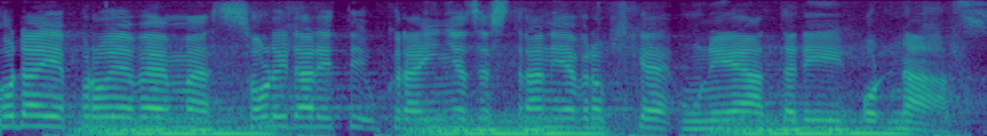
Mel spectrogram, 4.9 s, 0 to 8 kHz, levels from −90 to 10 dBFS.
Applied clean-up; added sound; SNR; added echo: none; Growling; 0 dB; none.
